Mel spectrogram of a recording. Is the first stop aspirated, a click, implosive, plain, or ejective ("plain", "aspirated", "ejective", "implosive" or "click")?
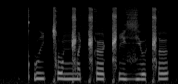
ejective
